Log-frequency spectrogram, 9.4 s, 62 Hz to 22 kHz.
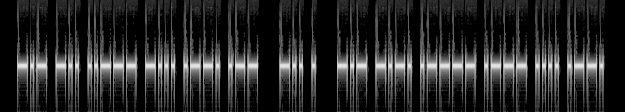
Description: Morse code, heard as a keyed tone, about 25 wpm, 700 Hz. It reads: KD2BPW DE KC1JHP
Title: USA Callsign DE Callsign 25wpm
